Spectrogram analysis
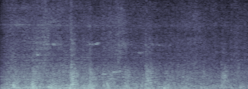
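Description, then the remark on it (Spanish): A tram rolls steadily along its rails with a continuous low rumble and a quick, regular clickety-clack of wheels crossing rail joints, with no voices. “Bueno, ¿querés que escuchemos un poco más sobre los tranvías?”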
